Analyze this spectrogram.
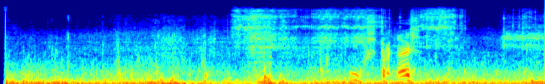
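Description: A fishing reel whirs and clicks as it is cranked.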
